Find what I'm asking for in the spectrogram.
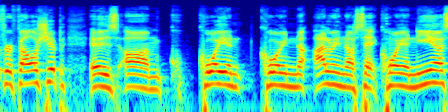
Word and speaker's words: koinonia: Koinonia. That's how you say it. Okay. Koinonia. Thank you.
